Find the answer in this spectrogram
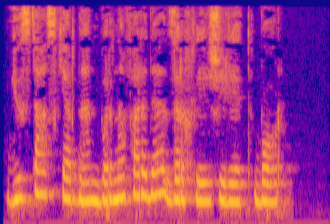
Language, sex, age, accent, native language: Uzbek, female, 19-29, Andijon, Uzbek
